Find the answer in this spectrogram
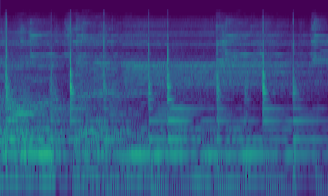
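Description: Marathi Varkari kirtan accompaniment: small brass hand cymbals (taal) clashing in a steady rhythm over a low drum beat and held harmonium notes, between sung lines.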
